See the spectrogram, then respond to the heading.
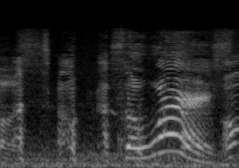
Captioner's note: laughs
